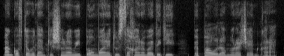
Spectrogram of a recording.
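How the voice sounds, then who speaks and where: Woman audiobook reader, measured delivery, dark and mellow timbre, dry close recording. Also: mid-range voice, no echo. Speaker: audiobook narrator. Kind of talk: scripted narration.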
